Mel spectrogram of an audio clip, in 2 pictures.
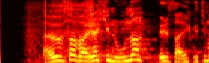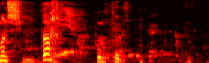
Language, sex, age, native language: Icelandic, male, 14, Icelandic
